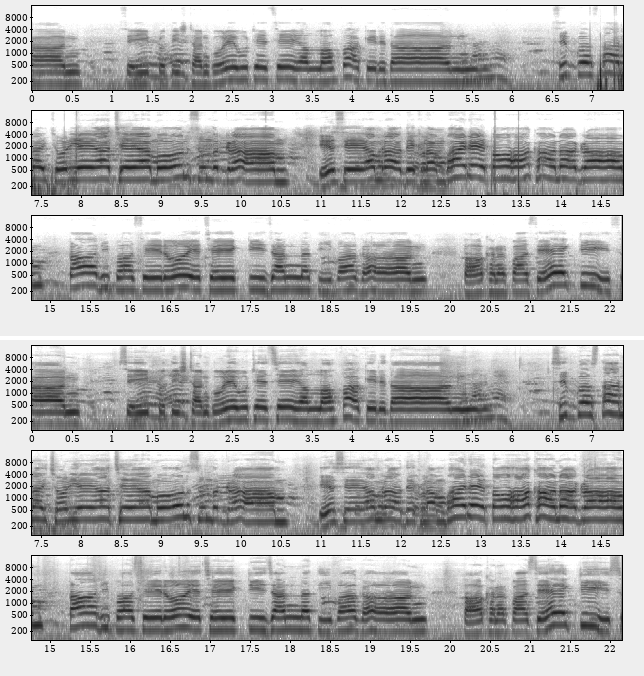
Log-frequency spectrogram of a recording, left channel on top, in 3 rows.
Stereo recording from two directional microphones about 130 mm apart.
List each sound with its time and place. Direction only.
0.0 s a sound: 30° right (ahead or behind)
1.2 s speech: 30° right (ahead or behind)
6.6 s a man's voice: 30° right (ahead or behind)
